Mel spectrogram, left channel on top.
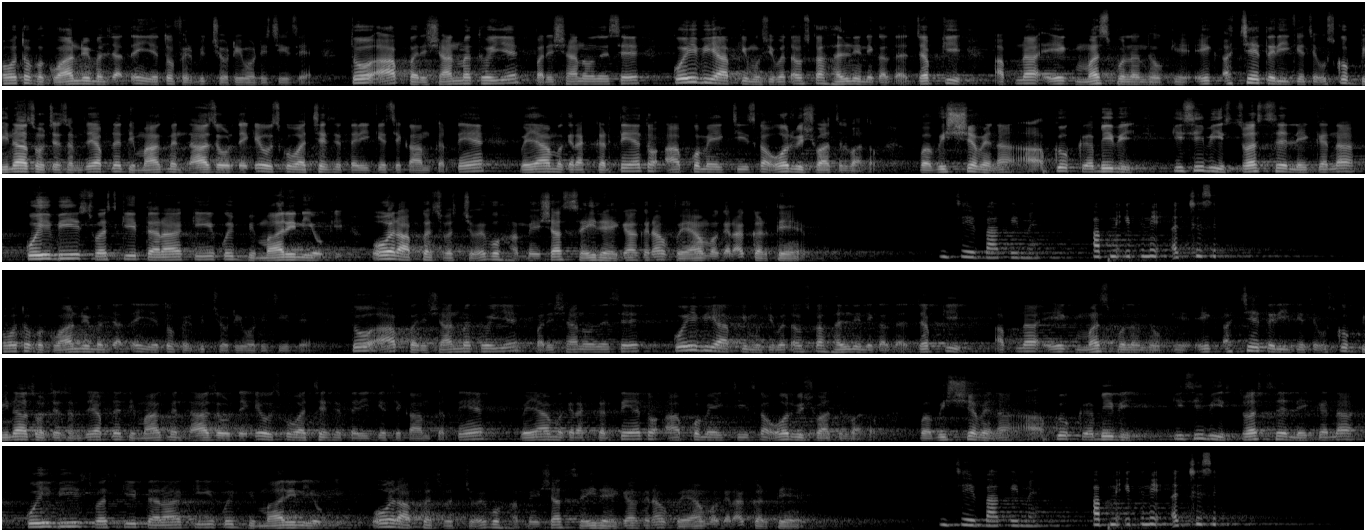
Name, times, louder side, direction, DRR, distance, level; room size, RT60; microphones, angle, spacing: voice 1, 0.0-3.1 3.5-6.4 6.7-18.5 18.8-22.2 22.8-25.0 25.3-27.2 27.5-30.7 31.0-35.3, left 5 dB, 50° left, 13 dB, 0.5 m, -34 dB
voice 2, 36.6-37.7 38.2-39.4, right 1 dB, 5° right, 10 dB, 0.7 m, -39 dB
22.0 x 20.0 x 9.3 m, 2.9 s
head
